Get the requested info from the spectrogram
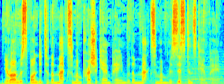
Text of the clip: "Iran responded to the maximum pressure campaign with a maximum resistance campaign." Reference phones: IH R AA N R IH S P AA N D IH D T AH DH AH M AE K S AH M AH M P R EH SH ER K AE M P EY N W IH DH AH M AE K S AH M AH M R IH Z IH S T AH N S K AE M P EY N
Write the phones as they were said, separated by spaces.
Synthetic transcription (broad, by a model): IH R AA N R IH S P AA N D IH D T AH DH AH M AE K S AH M AH M P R EH SH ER K AE M P EY N W IH DH AH M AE K S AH M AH M R IH Z IH S T AH N S K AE M P EY N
